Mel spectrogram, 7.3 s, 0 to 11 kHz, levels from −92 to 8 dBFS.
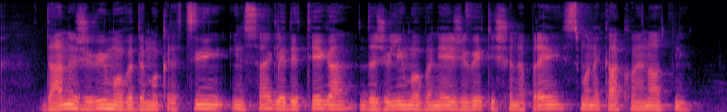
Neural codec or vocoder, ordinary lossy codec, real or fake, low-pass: none; none; real; 9.9 kHz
